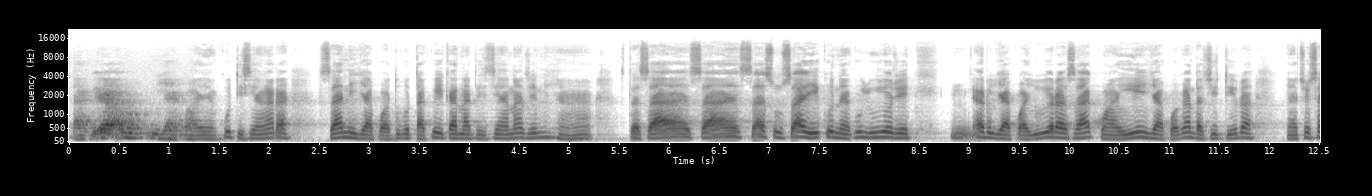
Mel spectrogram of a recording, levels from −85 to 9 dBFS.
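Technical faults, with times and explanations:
0.00 to 1.24 s, switch to a distant microphone: the speech is already hollow and roomy when the clip opens, thinner in the bass, with the room's reflections blurring each syllable. The loudness stays about the same, and background noise sits roughly 40 dB below the speech. At 1.24 s the sound snaps to a close, full tone. The likely cause is the recording starting on a microphone further from the talker before cutting over to the close one.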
